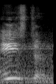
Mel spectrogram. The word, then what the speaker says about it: Ishtar: It says this is Ishtar, pronounced Easter.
